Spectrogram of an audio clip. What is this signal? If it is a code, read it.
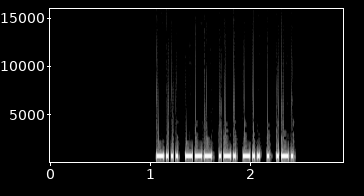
Morse code, heard as a keyed tone, about 46 wpm, 700 Hz. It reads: BORDER
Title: Six Letter Words - 50wpm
